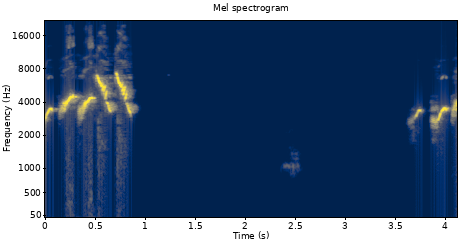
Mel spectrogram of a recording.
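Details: Double-collared seedeater ends one song phrase of rapid, buzzy, descending notes. After a long silence a new phrase begins with rising chirps and is cut off.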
